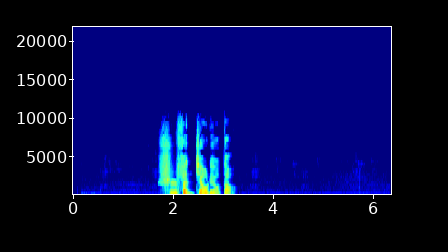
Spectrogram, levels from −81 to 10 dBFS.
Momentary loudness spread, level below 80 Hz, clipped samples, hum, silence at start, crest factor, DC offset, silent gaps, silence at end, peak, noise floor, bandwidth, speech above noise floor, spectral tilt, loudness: 12 LU; -60 dBFS; under 0.1%; none; 1.7 s; 28 dB; under 0.1%; none; 3.15 s; -4 dBFS; -71 dBFS; 11 kHz; 48 dB; -4 dB/octave; -25 LUFS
